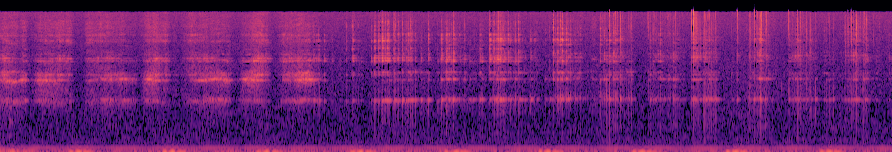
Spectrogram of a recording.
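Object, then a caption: Faceted glass liquor bottle. A Crown Royal faceted glass whisky bottle filled with amber liquid is tapped and scratched with long fingernails. Short glassy clicks and scrapes with faint ringing tones come in a fairly steady rhythm, about one a second, over a constant low hum.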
